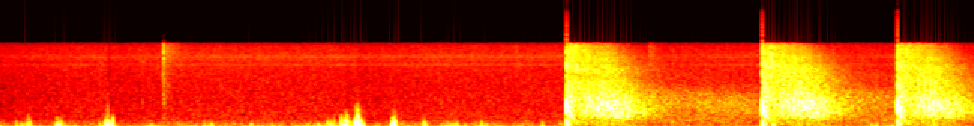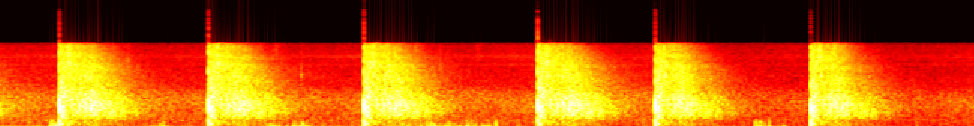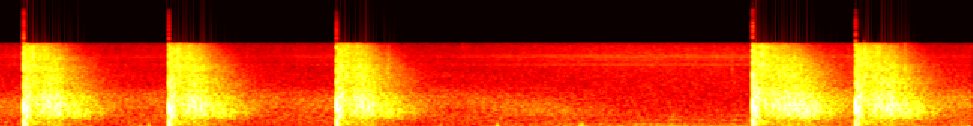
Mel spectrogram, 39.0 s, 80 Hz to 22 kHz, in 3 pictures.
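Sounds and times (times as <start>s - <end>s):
pistol shots with echo: 7.6s - 9.0s, 10.2s - 11.4s, 12.0s - 13.2s, 13.8s - 14.9s, 15.8s - 16.9s, 17.8s - 18.8s, 20.2s - 22.9s, 23.8s - 25.0s, 26.3s - 27.5s, 28.2s - 29.4s, 30.5s - 31.7s, 36.0s - 38.7s.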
